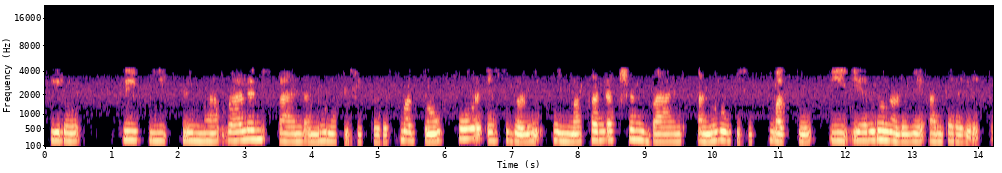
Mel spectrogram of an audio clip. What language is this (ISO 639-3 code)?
kan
